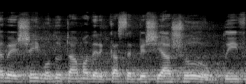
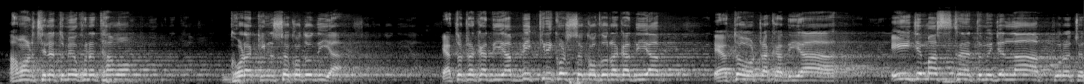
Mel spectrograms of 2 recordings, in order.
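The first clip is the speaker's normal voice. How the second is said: stern father; 9 semitones higher than usual. Acted. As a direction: call the son to stop and demand answers. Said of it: "যখন বাড়ির মধ্যে ঢুকতে এসে বলছে".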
